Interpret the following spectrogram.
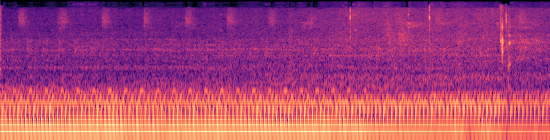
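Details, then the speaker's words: Exhaust after re-torquing and reinstalling, let run after fixing a bad-sounding exhaust: smooth, even low idle rumble with no ticking or leaks; quiet, most sound now exits the rear, tone essentially unchanged; normal exhaust note. "positive is most of the sound is actually coming out of the back now instead of the front so that is main goal achieved it's very quiet it changed like little to nothing about the tone of the exhaust at all"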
